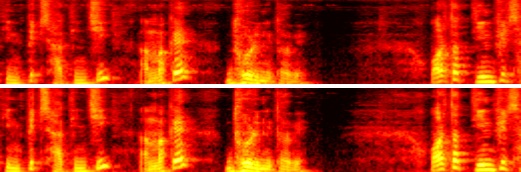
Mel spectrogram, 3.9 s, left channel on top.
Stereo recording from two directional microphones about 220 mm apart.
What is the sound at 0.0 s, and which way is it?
Speech, 40° right (ahead or behind).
